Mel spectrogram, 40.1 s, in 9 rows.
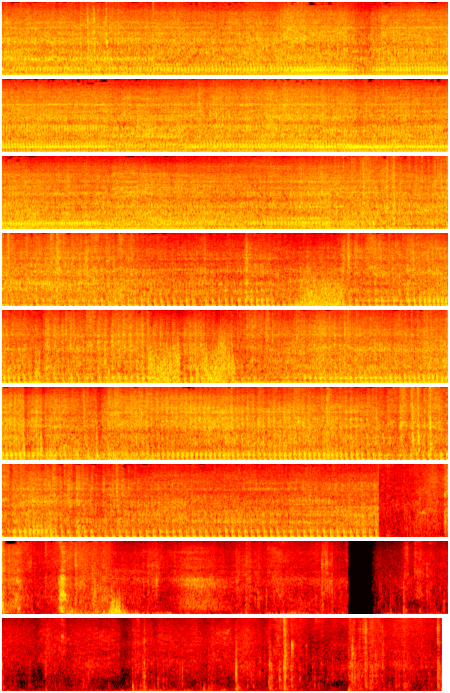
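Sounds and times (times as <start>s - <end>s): motorcycle engine running: 0.0s - 30.6s.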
